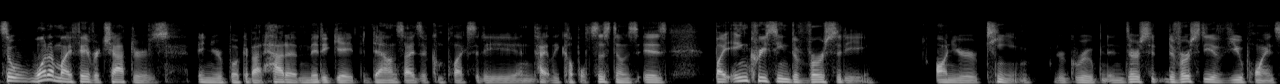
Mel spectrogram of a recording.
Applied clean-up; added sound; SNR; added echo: none; none; none; none.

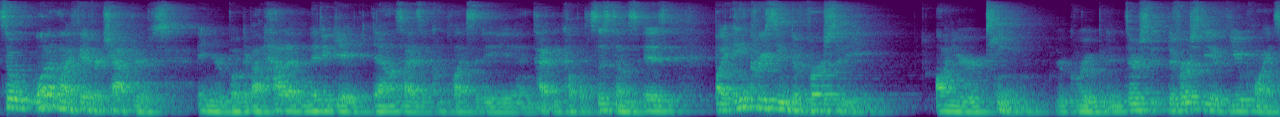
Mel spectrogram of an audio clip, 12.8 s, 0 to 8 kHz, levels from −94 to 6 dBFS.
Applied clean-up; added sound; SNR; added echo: none; none; none; reverberation time 0.9 s.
